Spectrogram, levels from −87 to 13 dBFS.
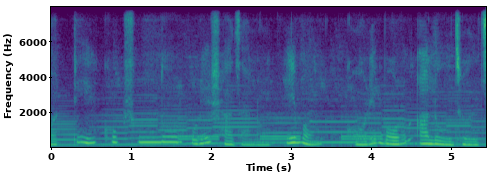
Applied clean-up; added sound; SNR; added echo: none; Telephone + Wind instrument, woodwind instrument; 11 dB; none.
